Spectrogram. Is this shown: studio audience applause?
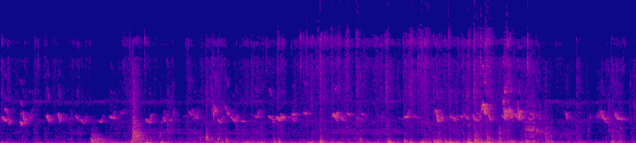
no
